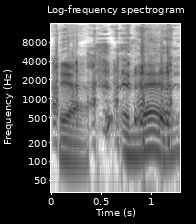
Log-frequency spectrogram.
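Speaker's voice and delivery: loud laughing through the words; embarrassed laughing. Real, not acted. Admitting his worst drunk night, loud laughing.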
